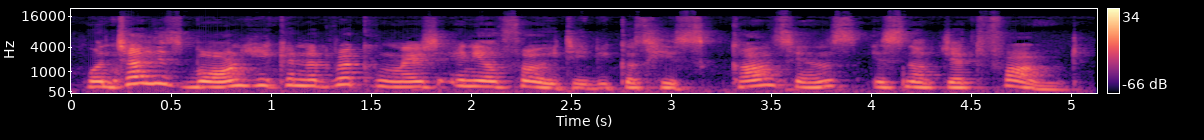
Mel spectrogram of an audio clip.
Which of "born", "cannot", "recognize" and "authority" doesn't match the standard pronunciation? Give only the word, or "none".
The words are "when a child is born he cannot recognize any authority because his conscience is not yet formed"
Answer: none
